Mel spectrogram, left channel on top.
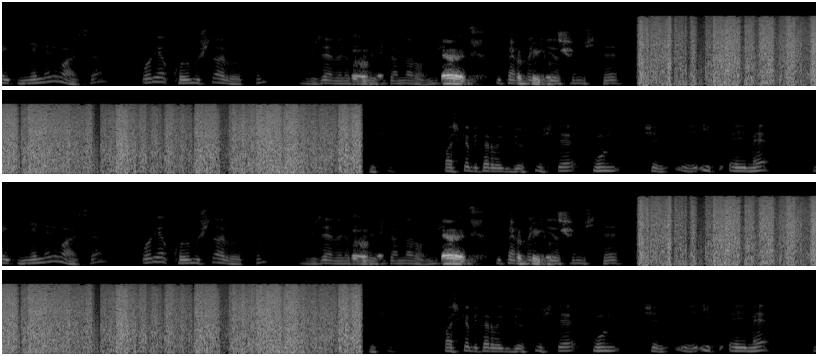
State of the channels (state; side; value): identical; both; correlation 1.00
